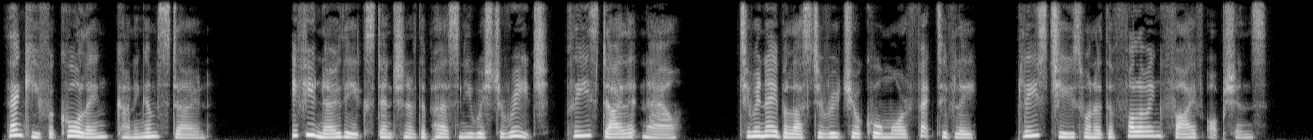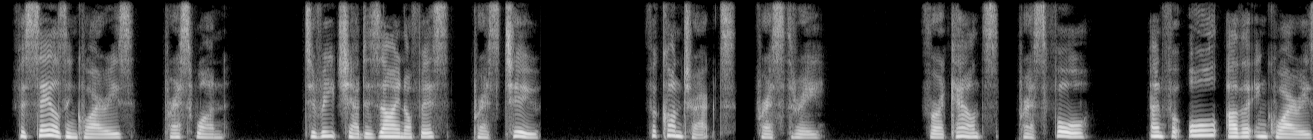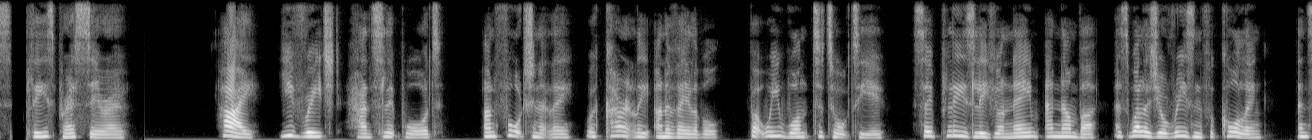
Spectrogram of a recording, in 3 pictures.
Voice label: Female; pre-recorded message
